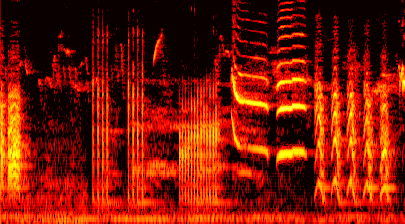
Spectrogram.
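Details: Javan myna full song for drawing responses from other mynas: short harsh rasps, clicks, a flat buzzy burst, a long descending whistle and quick rough notes at the end.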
